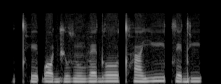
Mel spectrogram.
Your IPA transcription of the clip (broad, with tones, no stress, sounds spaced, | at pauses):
tʰ ɪ˨ ɓ ɔ˨ d͡ʒ u˨ z ũ˨ v ɛ˦ d oː˦ tʰ ã˦ j iː˦ t͡s e˨ d i˨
